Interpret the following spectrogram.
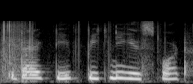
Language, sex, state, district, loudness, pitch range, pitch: Bengali, female, West Bengal, Cooch Behar, -14 LUFS, 240-280 Hz, 270 Hz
